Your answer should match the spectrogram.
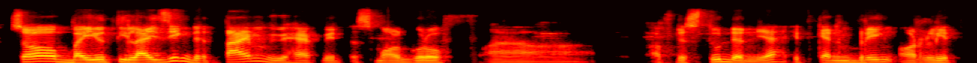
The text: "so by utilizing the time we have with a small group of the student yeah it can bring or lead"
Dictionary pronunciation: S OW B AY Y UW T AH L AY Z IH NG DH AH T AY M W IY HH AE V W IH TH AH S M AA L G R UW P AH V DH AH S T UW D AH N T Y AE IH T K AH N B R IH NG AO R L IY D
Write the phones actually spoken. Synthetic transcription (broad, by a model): S OW B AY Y UW T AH L AY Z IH NG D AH T AY M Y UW HH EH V W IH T AH S M AA L G R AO F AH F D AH S T UW D AH N T Y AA IH T K AH N B R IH NG AO R L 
